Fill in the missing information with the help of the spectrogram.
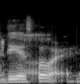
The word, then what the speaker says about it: Diaspora: Diaspora.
